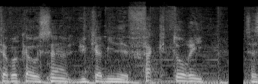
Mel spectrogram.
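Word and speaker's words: Factorhy: En deuxième partie, tout à l'heure, nous aurons le plaisir de recevoir Marc-Antoine Godefroy, qui lui est avocat au sein du cabinet Factory. Ça s'écrit F-A-C-T-O-R-H-Y, vous avez compris.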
